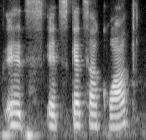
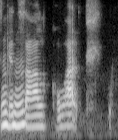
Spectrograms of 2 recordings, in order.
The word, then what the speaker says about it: Quetzalcoatl: So it's Quetzalcoatl, and the TL is kind of like you have a fat tongue. It's Quetzalcoatl. Quetzalcoatl.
